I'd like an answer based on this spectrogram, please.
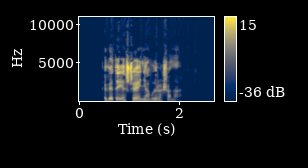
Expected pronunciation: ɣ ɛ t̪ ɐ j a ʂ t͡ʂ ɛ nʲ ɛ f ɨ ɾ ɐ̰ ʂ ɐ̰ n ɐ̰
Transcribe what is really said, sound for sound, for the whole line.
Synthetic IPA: ɣ ɛ t̪ ɐ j a ʂ t͡ʂ ɛ nʲ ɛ v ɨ ɾ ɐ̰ ʂ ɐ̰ n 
